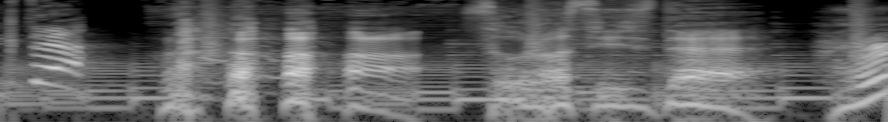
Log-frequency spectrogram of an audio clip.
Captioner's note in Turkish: Gülme sesi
